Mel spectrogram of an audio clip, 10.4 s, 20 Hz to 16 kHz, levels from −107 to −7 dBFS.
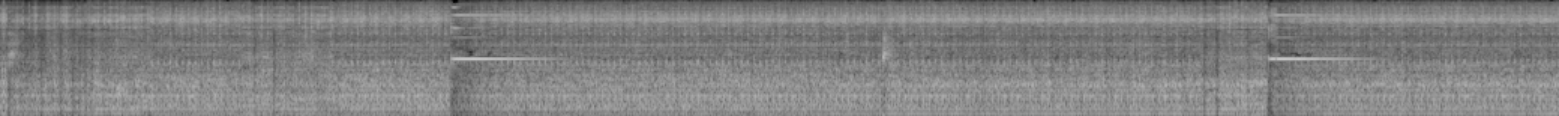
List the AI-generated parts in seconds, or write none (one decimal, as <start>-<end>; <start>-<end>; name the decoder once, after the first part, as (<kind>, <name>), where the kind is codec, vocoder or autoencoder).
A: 0.0-1.0 (codec, SNAC); 1.6-2.2; 8.0-8.5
